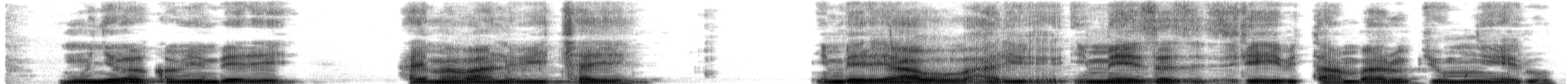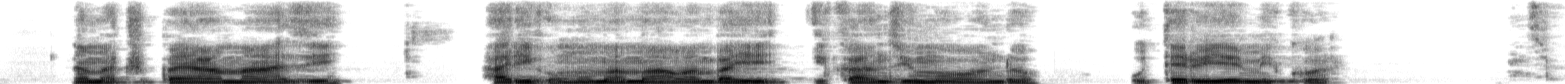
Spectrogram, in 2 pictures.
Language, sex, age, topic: Kinyarwanda, male, 18-24, government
